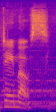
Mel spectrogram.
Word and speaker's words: Deimos: Is it Deimos? It's Deimos. Deimos.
